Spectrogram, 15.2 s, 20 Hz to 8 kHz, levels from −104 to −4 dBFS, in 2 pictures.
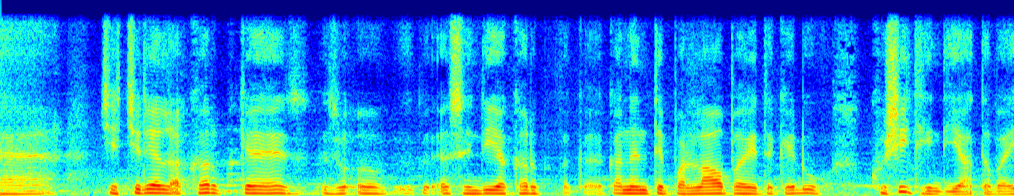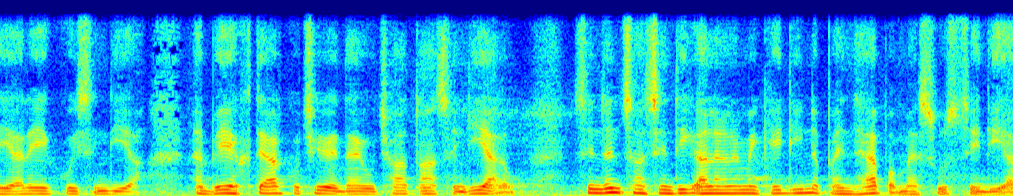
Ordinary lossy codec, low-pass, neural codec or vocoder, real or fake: none; 7.2 kHz; codec, 16 kHz, 0.9 kbps, LongCat-Audio-Codec; fake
